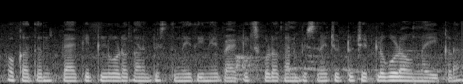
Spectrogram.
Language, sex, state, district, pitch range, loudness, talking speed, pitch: Telugu, female, Andhra Pradesh, Manyam, 165-175 Hz, -18 LUFS, 170 wpm, 170 Hz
